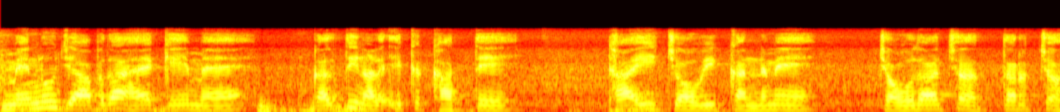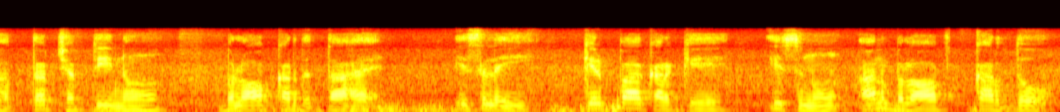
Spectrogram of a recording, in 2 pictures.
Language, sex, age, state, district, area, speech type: Punjabi, male, 45-60, Punjab, Mansa, urban, read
